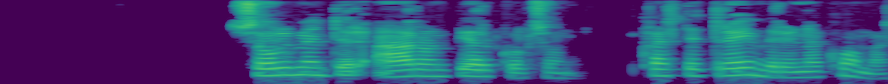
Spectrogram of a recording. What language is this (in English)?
Icelandic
